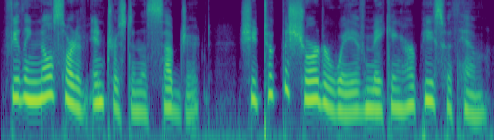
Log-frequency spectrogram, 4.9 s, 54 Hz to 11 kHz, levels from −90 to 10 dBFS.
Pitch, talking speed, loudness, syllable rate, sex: 205 Hz, 230 wpm, -16 LUFS, 5.6 syllables/s, female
